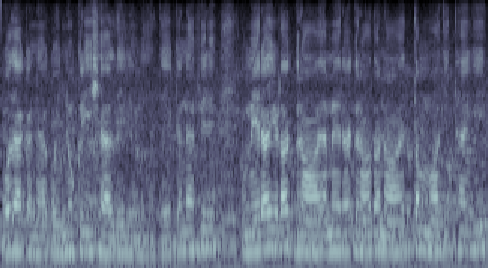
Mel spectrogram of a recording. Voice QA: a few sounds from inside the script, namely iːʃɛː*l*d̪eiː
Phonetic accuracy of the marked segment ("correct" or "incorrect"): correct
